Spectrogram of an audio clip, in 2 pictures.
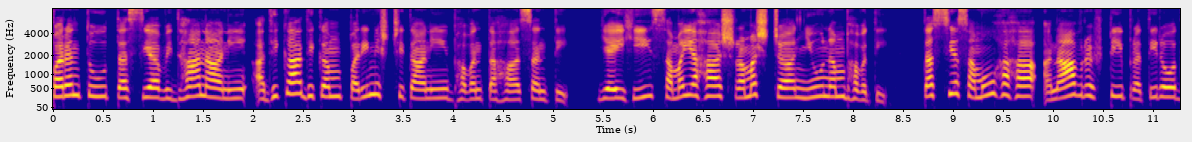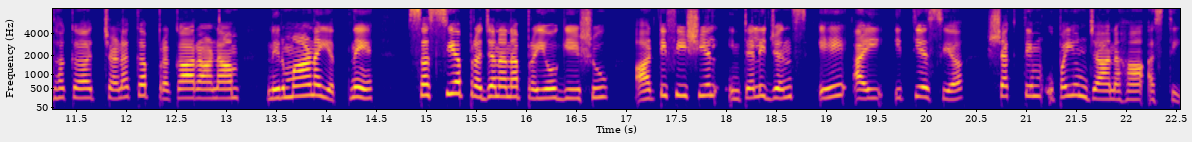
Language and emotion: Sanskrit, neutral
